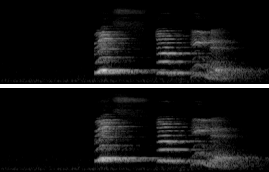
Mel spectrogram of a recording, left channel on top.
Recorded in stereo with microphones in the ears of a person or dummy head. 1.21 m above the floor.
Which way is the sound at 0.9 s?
35° left (ahead or behind).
